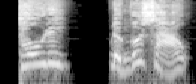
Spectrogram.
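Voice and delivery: put-on high, loud girlish scoff; a small girl waving off a silly claim; little sister scoffing. Little sister to big brother, high scoffing girl voice.

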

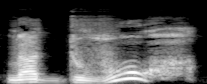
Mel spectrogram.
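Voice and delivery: long drawn-out «двух», rising at the end; exclaimed echo. A narrator's reading. Husband echoing his wife, drawn-out exclamation. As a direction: stretch «двух» into an astonished question. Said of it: "вскричал Монталини".

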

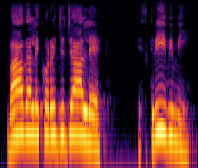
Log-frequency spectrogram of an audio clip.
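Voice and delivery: loud high shout after him. A narrator's reading. Madman calling after the departing student, shouting. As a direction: call out across the distance. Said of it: "gridò il pazzo".

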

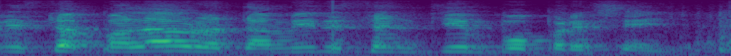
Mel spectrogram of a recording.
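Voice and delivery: ordinary delivery

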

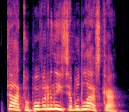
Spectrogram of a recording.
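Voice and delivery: very high, loud plea to Dad; pleading child. A narrator's reading. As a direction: beg your father to come back, voice shooting up. Син благає батька повернутися. (високе дитяче благання)

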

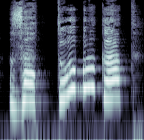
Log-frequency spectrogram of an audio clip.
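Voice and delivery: slow, high, relishing zato bogat; mother agreeing. Acted. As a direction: savour «Зато богат» slowly. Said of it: "подтвердила мама". (мама смакует «Зато богат», высоко)

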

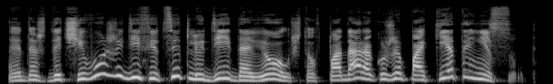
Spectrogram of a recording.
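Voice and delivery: lightly voiced mock-outraged grandma; brusque grandmother. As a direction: exclaim in amused indignation.

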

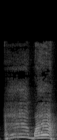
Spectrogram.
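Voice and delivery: high-pitched mock scream; imitated startled shriek; retold scream. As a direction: cry out as if seeing a ghost, but contained. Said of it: "tự nhiên bạn nghe tiếng ai hét lên".

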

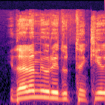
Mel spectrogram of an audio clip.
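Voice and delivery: normal talking voice

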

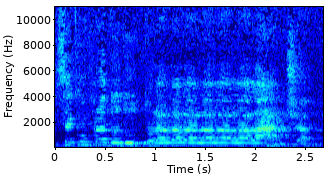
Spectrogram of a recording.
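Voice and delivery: ordinary talk, nothing marked

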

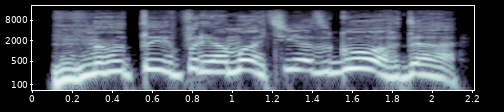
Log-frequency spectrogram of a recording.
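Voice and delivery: high, drawn-out sarcastic jeer; mocking prince. A narrator's reading. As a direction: taunt your father in a high voice. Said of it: "заколыхался наследник". (издевательски, высоким тянущим голосом)

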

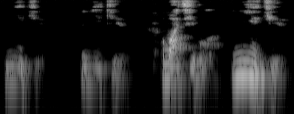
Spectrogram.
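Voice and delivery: hushed, strained calls, rising on the last; a restrained narrated rasp; hoarse gasp of her name. A narrator's reading. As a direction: barely get her name out, then firmer. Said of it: "хрипел я".

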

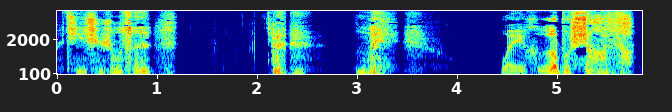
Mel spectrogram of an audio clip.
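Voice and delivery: low, halting, dazed question. A narrator's reading. Stunned man asks the killer why he spares him, dazed. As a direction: stumble on the word, asking numbly. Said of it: "方子痴痴地说".

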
